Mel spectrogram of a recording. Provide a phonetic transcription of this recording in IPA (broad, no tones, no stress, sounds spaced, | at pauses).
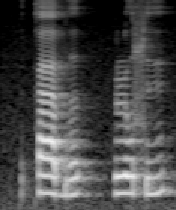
k a b ə | ɭ o ɬ ɾ y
